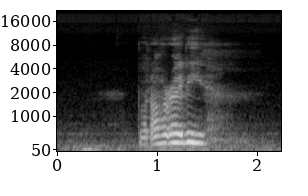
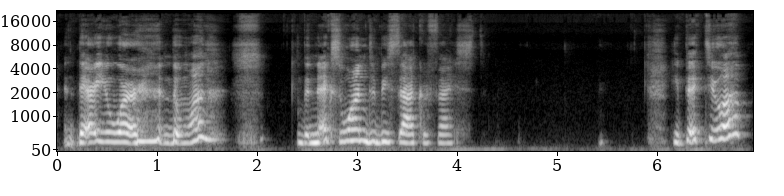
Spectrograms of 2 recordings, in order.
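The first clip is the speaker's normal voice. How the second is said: louder, harder and meaner; angrier; 2 semitones higher, 6 dB louder than usual. Acted. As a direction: spit it out with anger. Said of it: "meaner, angrier".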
